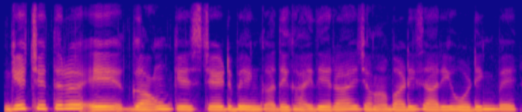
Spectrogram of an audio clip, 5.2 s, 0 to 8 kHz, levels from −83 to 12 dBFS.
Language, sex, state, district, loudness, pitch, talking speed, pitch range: Hindi, female, Madhya Pradesh, Bhopal, -13 LUFS, 220 Hz, 195 wpm, 215-230 Hz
